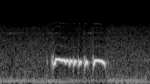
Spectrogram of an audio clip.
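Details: A single zebra dove cooing phrase, played to prompt a caged bird to sing: steady opening note, fast stuttering pulses and a brief ending coo, with faint background hum.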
